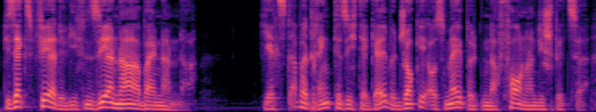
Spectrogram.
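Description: A man with a husky voice reads the story aloud. His pitch moves a lot through the sentences. The sound is dry and close to the mic. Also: lively intonation, normal speed, no room sound. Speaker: narrator. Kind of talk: audiobook reading.

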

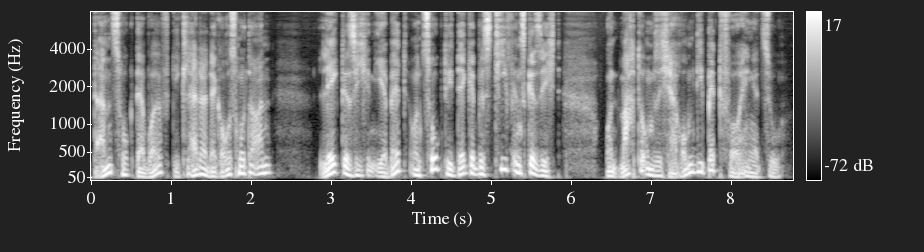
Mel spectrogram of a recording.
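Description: A man reading a fairy tale aloud in an expressive storyteller manner. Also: low voice, moderate pace, breathy edge, no echo, clean studio sound.

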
